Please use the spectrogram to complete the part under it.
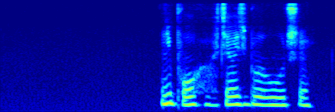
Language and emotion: Russian, neutral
